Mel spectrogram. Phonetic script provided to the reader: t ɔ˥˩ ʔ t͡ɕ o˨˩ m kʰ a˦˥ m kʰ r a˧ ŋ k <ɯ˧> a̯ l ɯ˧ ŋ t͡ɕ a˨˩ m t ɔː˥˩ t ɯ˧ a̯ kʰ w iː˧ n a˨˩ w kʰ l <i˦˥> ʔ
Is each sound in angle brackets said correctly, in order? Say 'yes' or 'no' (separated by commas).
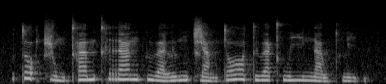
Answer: no, no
